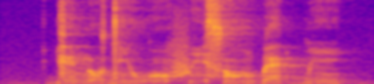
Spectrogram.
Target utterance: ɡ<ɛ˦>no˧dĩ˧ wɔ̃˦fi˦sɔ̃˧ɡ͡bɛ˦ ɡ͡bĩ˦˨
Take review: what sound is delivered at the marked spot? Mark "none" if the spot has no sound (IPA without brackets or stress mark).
e˦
